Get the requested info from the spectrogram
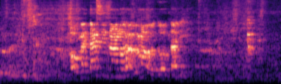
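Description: Wooden pestle grinding tomatoes, onion and pepper in an earthenware bowl, with scraping and light knocks. About a second in, the mother's voice calls from inside the house for nearly two seconds, without clear words.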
